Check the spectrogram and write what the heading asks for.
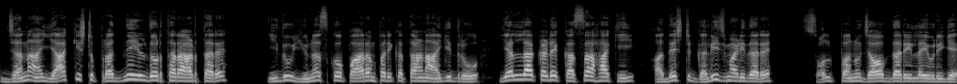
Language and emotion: Kannada, angry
